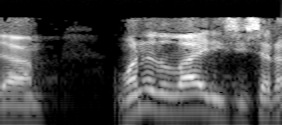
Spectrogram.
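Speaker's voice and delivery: usual speaking voice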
